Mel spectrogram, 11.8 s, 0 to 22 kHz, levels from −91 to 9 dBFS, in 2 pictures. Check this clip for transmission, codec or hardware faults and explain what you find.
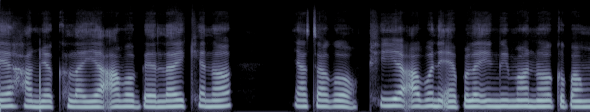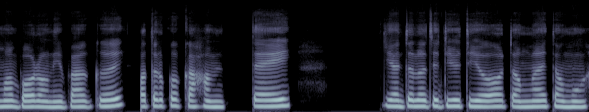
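One fault stands out: a single loud pop near the start of the speech.

Loud pop, 0.39 to 0.41 s: a sudden voltage step or pulse, most likely from a plug, switch, static discharge or driver glitch, entered the signal path. The downstream circuitry shaped that pulse into a brief burst lasting about 20 ms, peaking roughly 10 dB above the speech. It is heard as one sharp pop or thump laid over the speech, which carries on beneath it.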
